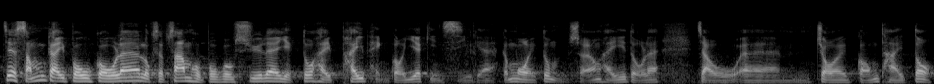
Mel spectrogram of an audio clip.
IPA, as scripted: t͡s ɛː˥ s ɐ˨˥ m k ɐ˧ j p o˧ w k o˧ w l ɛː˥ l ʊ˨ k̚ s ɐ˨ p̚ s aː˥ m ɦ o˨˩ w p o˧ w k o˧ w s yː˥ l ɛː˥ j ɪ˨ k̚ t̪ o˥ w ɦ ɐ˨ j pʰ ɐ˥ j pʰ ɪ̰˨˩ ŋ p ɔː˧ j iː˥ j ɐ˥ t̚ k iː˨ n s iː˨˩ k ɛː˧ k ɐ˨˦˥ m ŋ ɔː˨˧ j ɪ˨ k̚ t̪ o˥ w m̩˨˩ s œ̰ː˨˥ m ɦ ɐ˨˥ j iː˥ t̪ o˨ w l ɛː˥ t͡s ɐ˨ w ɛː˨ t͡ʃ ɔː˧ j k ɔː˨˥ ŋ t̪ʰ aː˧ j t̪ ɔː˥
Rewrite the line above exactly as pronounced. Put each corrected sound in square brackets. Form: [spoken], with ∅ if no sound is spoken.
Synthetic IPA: t͡s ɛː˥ s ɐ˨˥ m k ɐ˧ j p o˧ w k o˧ w l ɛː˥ l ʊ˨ k̚ s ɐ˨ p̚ s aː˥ m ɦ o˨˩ w p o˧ w k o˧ w s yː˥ l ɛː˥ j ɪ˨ k̚ t̪ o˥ w ɦ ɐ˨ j pʰ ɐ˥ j pʰ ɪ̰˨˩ ŋ [k] ɔː˧ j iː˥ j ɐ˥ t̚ k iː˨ n s iː˨˩ k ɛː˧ k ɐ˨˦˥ m ŋ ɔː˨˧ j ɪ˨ k̚ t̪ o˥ w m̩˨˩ s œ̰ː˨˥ [ŋ] ɦ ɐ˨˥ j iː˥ t̪ o˨ w l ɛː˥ t͡s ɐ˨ w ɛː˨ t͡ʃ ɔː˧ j k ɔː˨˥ ŋ t̪ʰ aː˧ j t̪ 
